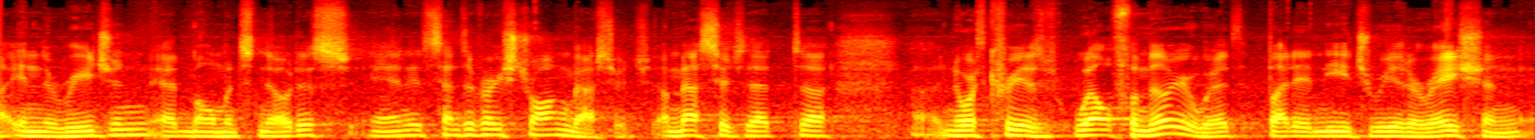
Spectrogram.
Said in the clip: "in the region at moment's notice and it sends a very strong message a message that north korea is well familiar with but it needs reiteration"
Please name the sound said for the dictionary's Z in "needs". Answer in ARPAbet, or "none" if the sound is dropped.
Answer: Z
